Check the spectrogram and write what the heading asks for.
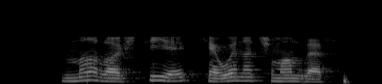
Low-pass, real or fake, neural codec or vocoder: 3.6 kHz; real; none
